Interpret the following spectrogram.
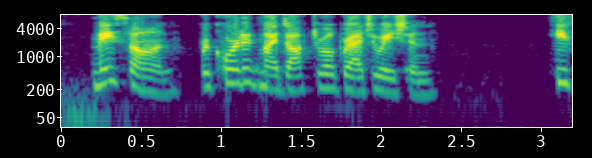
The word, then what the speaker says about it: Maison: Maison, pronounced Maison, recorded my doctoral graduation.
